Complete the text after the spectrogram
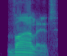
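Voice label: "violet", British English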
